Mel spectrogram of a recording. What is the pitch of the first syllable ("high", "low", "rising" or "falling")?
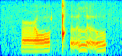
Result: rising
